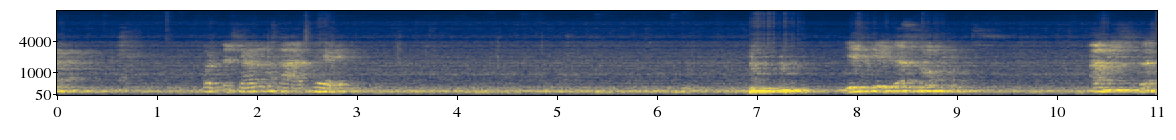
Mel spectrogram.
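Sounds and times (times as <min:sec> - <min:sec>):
low rumbling background noise: 0:00.0 - 0:11.0.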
